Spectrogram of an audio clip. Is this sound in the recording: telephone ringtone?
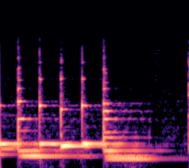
yes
